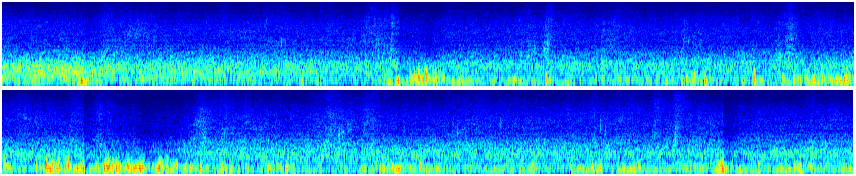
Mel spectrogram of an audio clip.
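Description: Steady wind rushes and buffets the microphone on a warm, sunny day beside water, with low rumbling gusts and faint rustling throughout and no voices.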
